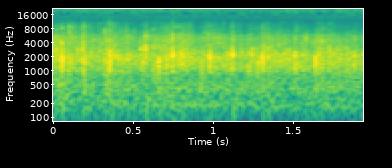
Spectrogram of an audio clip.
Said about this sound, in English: You clap like children who have received cake.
